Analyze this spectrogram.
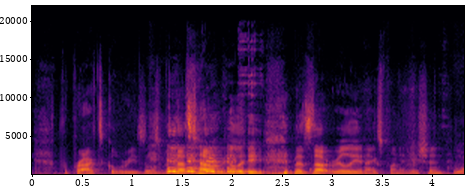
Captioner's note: laughs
